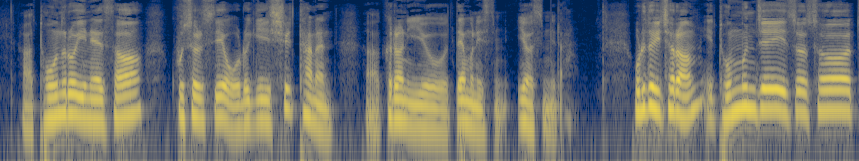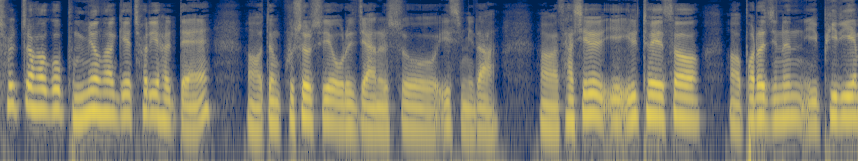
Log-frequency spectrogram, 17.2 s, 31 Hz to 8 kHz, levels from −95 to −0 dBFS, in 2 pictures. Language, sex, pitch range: Korean, male, 110-160 Hz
